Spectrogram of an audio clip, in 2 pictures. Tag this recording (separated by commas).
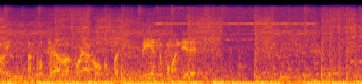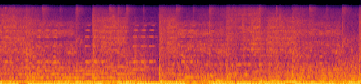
Music, Speech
